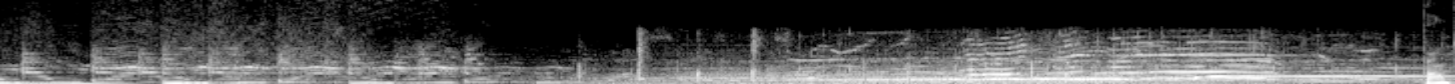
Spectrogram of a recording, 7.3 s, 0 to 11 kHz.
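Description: A few seconds of low, tonal music give way to a large outdoor crowd in front of the city hospital in Marrakech at 5 pm, cheering a huge motorcade carrying King Mohammed VI, with shouts and high whistles rising over a dense, continuous roar.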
